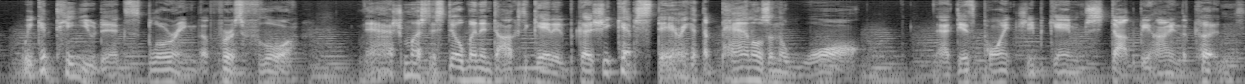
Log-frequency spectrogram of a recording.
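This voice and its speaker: A man puts on a character voice at a moderate pace, with clear music in the background. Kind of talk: character narration of a tabletop game story. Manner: sarcastic, mischievous.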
